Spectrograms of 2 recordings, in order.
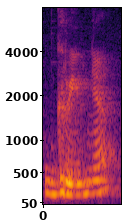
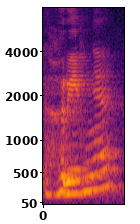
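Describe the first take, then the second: First: The word begins with a hard g sound. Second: The word begins with a soft h-like sound. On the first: "They would probably just say grivnia" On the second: "h like in hryvnia"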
